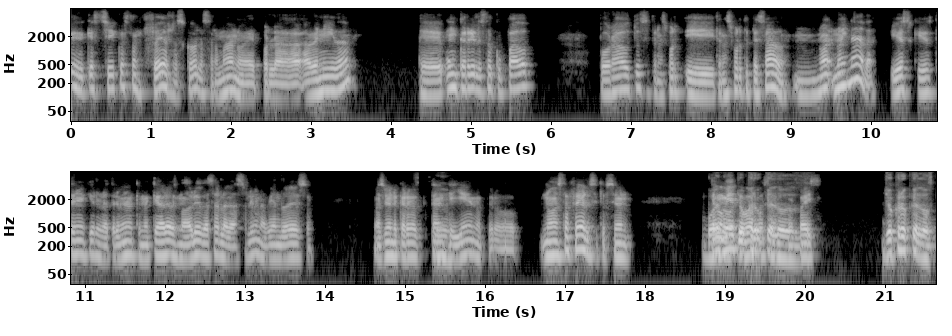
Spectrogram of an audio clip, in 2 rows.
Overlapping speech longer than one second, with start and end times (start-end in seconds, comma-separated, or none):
18.8-20.2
